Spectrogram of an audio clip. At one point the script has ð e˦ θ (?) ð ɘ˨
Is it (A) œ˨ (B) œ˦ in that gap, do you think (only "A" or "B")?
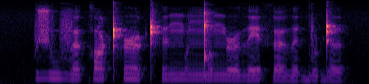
A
